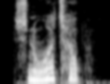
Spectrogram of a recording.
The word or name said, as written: snurretop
